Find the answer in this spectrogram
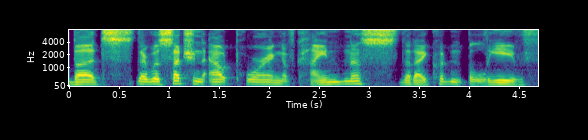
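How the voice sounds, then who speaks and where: An American-accented man at a medium pitch, fairly slow yet with hardly any pauses, ordinary pitch variation, and a quiet background. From Pennsylvania. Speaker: guest sharing conversion story. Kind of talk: testimony. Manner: halting, frequent ums.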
